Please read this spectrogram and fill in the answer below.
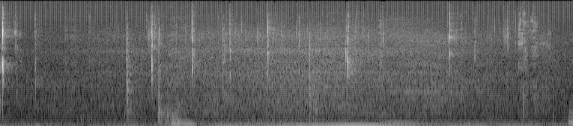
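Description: Close-miked eating: a sip from a small glass of broth at the start, then wet chewing and scattered lip-smacking clicks as rice is eaten by hand. A low rumble swells and fades in the middle.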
